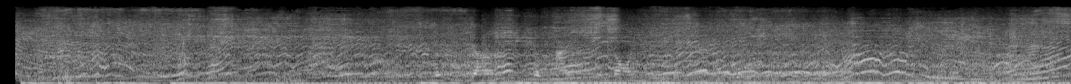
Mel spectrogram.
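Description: Several 1/8-scale nitro RC buggies' small two-stroke glow engines buzzing at high revs, their pitches rising and falling as they accelerate and brake around the track, with a steady low hum underneath.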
